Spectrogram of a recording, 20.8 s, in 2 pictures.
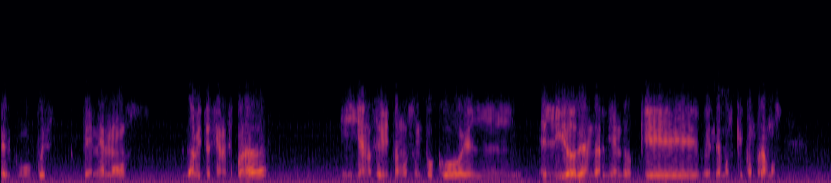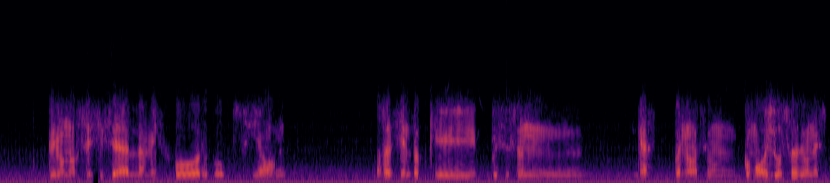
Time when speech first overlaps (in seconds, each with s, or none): none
